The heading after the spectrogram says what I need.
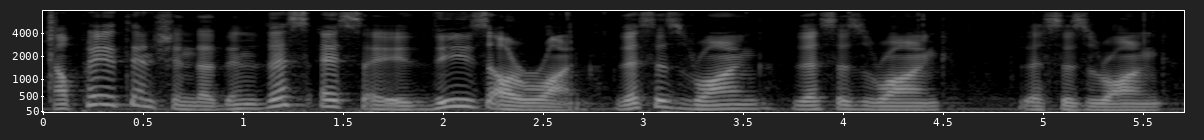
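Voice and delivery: usual speaking voice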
